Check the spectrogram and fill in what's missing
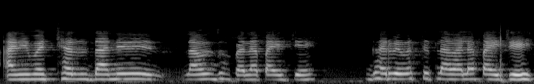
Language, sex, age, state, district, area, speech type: Marathi, female, 18-30, Maharashtra, Buldhana, rural, spontaneous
